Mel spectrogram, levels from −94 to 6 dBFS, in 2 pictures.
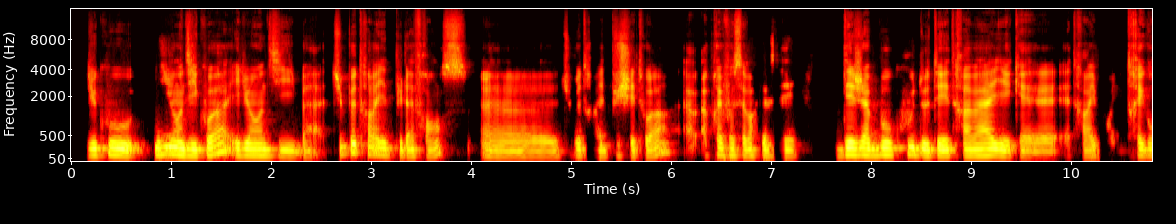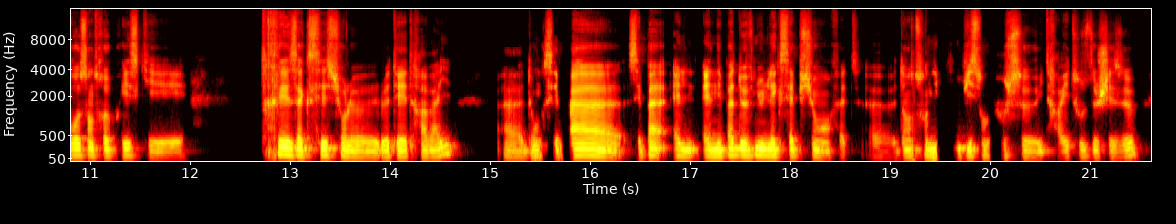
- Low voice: Yes, low, 105 Hz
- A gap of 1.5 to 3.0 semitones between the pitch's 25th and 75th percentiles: Yes, narrow, 2.5 semitones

